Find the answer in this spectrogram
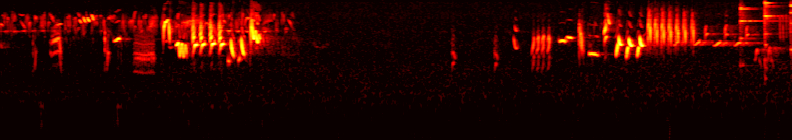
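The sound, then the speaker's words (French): Birds sing in tree branches with bright, high chirps and rapid trills, heard in two lively bursts separated by a pause of silence. “De jolis oiseaux qui chantaient sur les branches des arbres.”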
